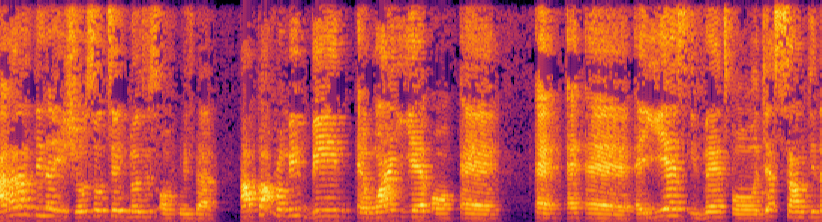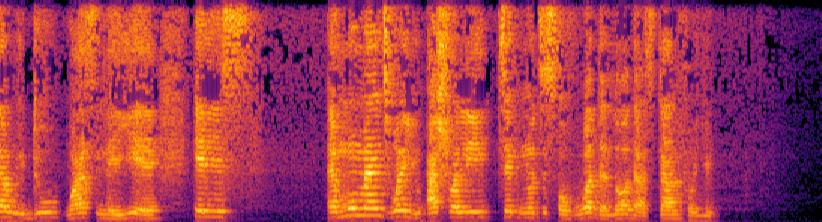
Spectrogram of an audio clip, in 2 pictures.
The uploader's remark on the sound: Preached at the The Annual Thanksgiving Services, Accra, Ghana.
